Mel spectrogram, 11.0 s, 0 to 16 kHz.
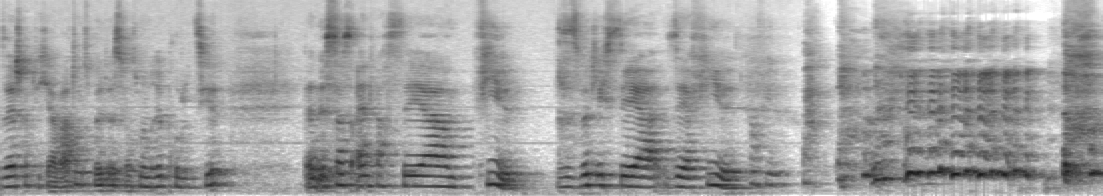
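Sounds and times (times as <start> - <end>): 
speech: 0.0 - 8.8
laughter: 7.5 - 11.0
loud drawn-out raspy voiced cough: 10.5 - 11.0.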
